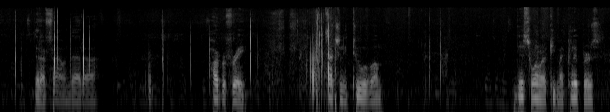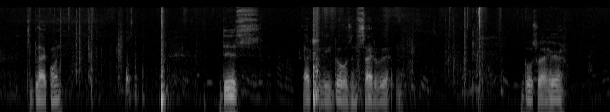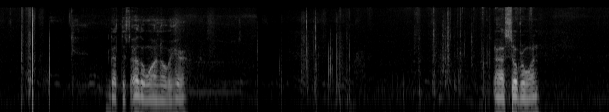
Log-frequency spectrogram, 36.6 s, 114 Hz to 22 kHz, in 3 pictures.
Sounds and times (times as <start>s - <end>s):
Speech: 0.0s - 5.0s, 8.7s - 12.0s, 12.7s - 13.5s, 15.7s - 20.8s, 25.2s - 28.3s, 34.2s - 35.2s.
